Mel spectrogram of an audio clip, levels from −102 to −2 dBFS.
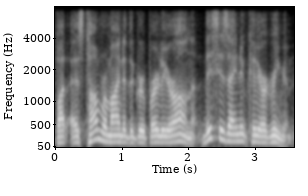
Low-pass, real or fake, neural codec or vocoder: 7.2 kHz; fake; codec, 16 kHz in and 24 kHz out, 0.9 kbps, LongCat-Audio-Codec, fine tuned four codebook decoder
